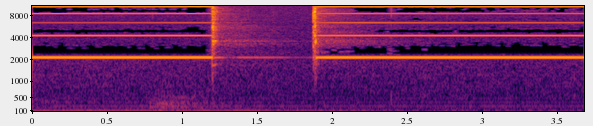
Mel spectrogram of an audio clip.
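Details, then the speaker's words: Relay test with a continuity meter across the switched high-current contacts while the coil is powered: steady high-pitched beep drops out briefly, then returns and holds, confirming the relay contacts close properly. "now I know this relay is good I knew it was good before I started but now I've confirmed that this relay is good"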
